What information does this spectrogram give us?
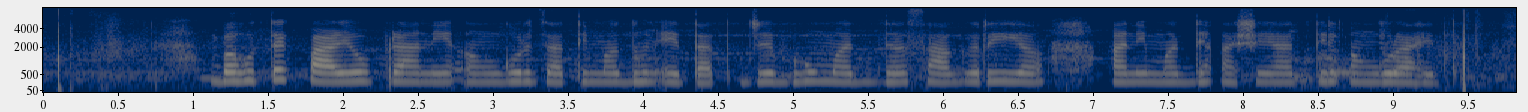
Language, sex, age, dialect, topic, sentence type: Marathi, female, 18-24, Northern Konkan, agriculture, statement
